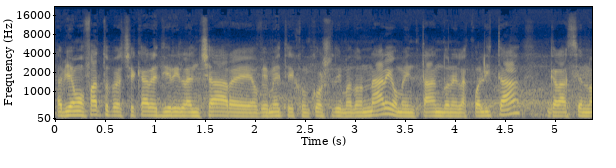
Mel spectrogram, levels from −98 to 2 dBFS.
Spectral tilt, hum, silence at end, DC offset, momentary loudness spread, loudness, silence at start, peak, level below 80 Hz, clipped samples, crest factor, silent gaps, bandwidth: -7 dB/octave; none; 0 s; under 0.1%; 5 LU; -16 LUFS; 0 s; 0 dBFS; -58 dBFS; under 0.1%; 14 dB; none; 14.5 kHz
